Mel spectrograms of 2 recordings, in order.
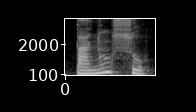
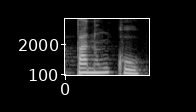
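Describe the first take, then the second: First: The last syllable begins with a soft s sound. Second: The last syllable begins with a hard k sound. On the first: The speaker calls it right. "on dit panonceau" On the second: The speaker calls it wrong. "on ne dit pas panonco"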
